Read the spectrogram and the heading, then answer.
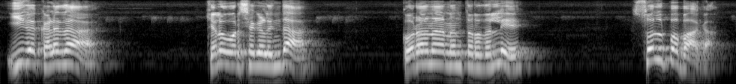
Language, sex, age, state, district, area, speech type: Kannada, male, 45-60, Karnataka, Shimoga, rural, spontaneous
